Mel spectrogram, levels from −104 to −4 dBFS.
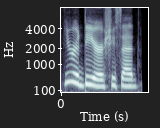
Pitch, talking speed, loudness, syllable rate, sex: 225 Hz, 230 wpm, -14 LUFS, 5.4 syllables/s, female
